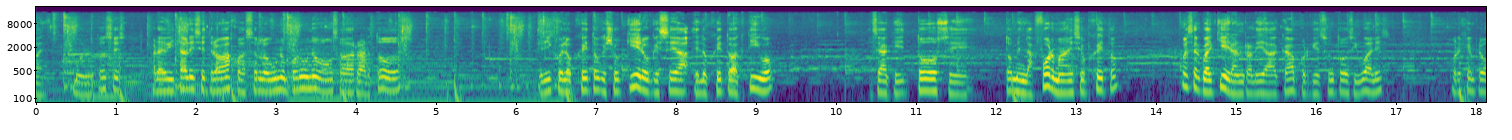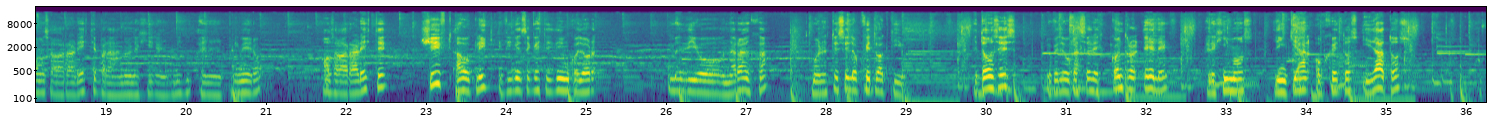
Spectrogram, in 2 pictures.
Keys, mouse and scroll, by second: 1.0 Tab, 1.0-1.6 middle drag, 1.8-3.7 middle drag, 3.7 click, 3.9 middle click, 4.6-5.6 drag, 6.4 middle click, 6.8-14.7 shift+middle drag, 17.0-23.1 shift+drag, 23.1-24.2 shift+middle drag, 24.2-25.1 drag, 25.1-25.9 middle drag, 27.5-28.1 shift+middle drag, 29.3-30.0 shift+middle drag, 32.1 ctrl+l.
